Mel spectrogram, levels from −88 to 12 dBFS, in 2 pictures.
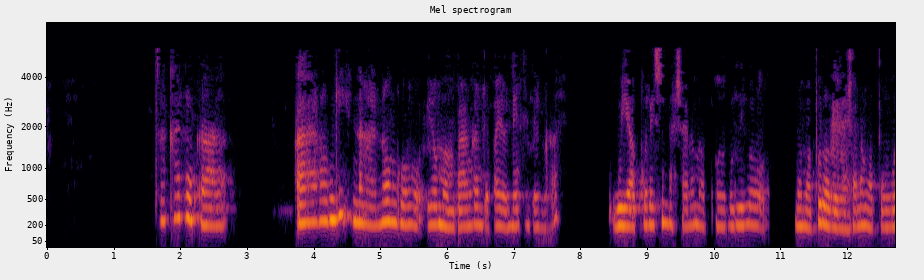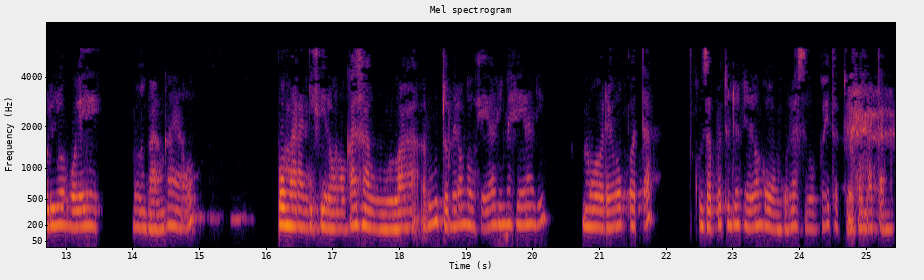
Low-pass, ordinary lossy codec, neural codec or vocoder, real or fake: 7.2 kHz; MP3, 24 kbps; codec, 24 kHz, 3 kbps, HILCodec; fake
